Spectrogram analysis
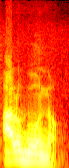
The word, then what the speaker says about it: algún: So let's first take alguno. Now, with this word alguno, before a masculine noun, it's going to change to this, algun. Now notice that accent on the U.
